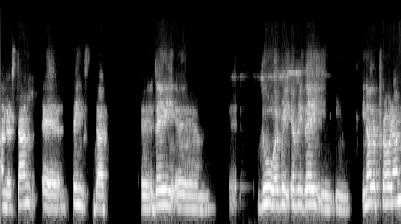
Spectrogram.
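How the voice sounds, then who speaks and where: Speaking in a Spanish accent, a woman with a fairly high pitch moves at a fairly slow pace, leaving long, frequent pauses. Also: ordinary pitch variation. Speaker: conference presenter. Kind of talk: Q&A answer. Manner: halting, many fillers.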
